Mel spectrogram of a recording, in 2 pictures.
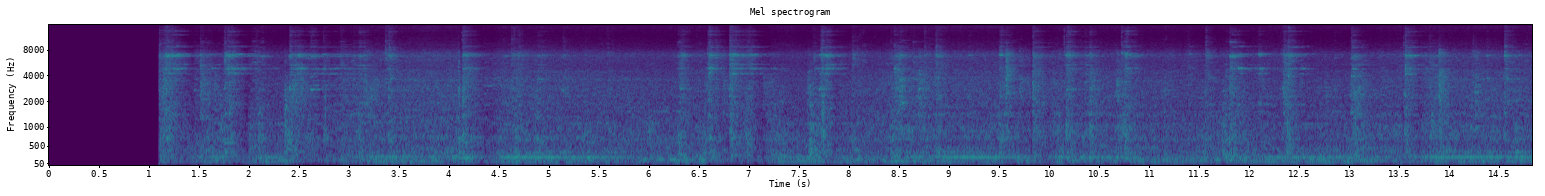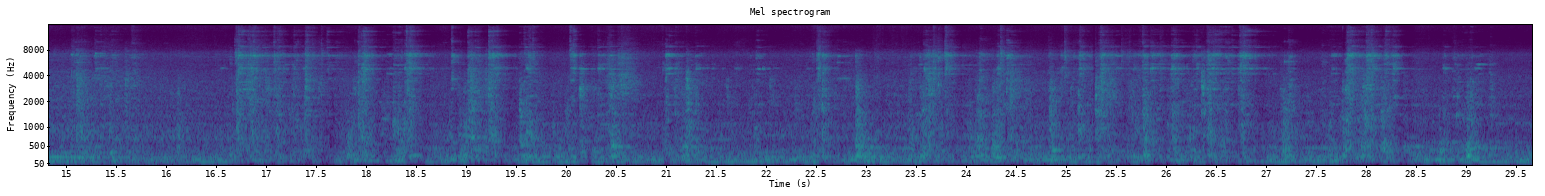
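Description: Hitachi ZX210F-5G hydraulic excavator working: its diesel engine runs with a steady low hum under frequent sharp metallic clanks and clinks. The sound starts about a second in.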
